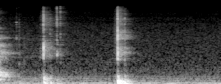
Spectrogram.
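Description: Two computer keyboard keystrokes: a light one about half a second in and a louder one just past a second, which ends the line and enters it.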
